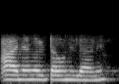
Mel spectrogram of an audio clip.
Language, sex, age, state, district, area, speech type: Malayalam, female, 18-30, Kerala, Wayanad, rural, conversation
